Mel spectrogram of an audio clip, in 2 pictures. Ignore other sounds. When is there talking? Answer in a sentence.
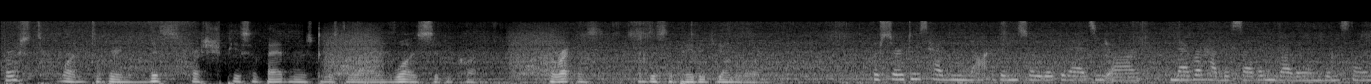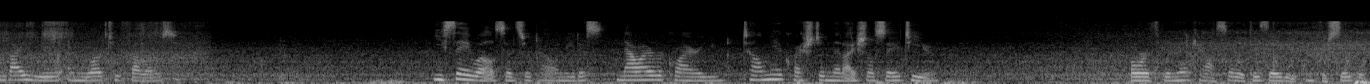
You can hear the talking from 0.0 to 7.7 s, from 8.7 to 15.5 s, from 18.1 to 23.2 s and from 25.0 to 27.3 s.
